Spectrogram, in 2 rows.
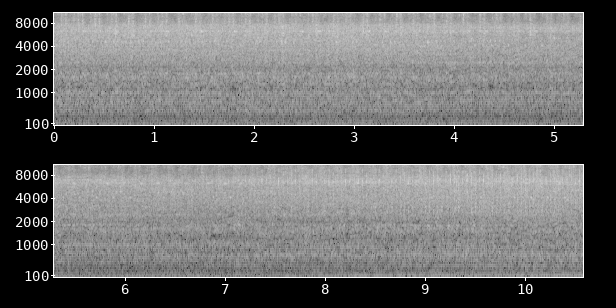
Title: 2006 Kia Rio 126,079 Miles Random Misfire Walk Through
